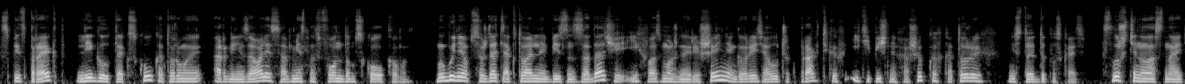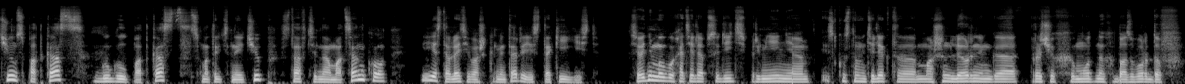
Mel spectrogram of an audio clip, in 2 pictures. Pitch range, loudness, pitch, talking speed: 120-150 Hz, -18 LUFS, 130 Hz, 160 wpm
